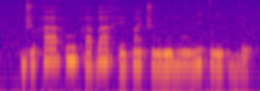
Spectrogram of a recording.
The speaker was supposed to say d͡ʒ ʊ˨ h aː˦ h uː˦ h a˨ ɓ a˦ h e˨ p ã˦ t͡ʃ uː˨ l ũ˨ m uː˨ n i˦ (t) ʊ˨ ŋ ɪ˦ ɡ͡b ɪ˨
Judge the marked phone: correct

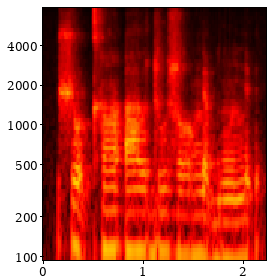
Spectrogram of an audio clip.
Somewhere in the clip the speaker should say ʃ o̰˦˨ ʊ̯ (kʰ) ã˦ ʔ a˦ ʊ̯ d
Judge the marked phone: correct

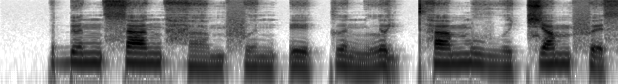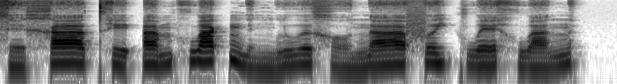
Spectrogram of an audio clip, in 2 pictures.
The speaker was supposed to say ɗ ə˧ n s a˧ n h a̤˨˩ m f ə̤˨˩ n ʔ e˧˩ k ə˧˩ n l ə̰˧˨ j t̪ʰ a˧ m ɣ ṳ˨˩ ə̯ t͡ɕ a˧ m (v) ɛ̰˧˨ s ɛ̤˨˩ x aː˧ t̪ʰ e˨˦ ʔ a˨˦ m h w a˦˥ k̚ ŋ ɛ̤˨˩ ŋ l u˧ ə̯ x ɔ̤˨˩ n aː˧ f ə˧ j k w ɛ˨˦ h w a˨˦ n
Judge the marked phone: incorrect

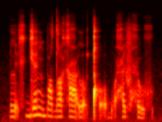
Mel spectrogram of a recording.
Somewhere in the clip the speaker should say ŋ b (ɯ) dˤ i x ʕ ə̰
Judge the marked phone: incorrect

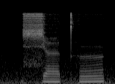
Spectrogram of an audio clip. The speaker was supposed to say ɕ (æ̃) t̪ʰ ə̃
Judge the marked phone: incorrect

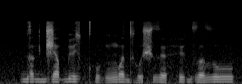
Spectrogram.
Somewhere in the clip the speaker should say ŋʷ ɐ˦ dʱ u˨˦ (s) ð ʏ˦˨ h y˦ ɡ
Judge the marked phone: incorrect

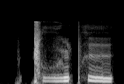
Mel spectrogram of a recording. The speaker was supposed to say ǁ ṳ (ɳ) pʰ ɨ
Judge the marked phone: correct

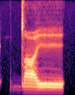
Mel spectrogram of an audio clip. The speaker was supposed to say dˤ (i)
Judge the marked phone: incorrect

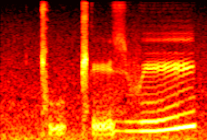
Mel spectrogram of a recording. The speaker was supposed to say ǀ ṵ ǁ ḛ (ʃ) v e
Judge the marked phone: incorrect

